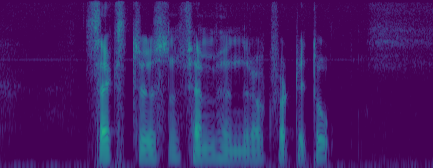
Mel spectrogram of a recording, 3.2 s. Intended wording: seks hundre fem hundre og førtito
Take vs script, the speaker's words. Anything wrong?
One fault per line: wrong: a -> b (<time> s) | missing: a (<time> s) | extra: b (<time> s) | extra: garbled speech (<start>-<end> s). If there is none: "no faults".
wrong: hundre -> tusen (1.0 s)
